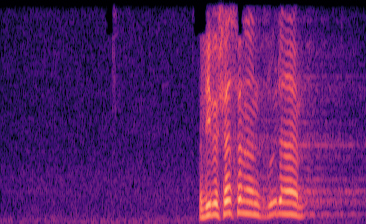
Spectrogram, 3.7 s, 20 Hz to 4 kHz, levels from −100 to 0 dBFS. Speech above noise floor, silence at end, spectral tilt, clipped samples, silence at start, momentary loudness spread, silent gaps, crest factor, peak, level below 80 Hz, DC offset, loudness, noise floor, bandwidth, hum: 39 dB; 0.4 s; -10 dB/octave; under 0.1%; 2 s; 16 LU; none; 20 dB; -4 dBFS; -66 dBFS; under 0.1%; -21 LUFS; -60 dBFS; 4 kHz; none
